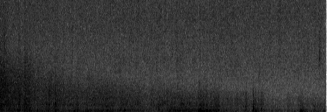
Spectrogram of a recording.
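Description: Thunder-and-rain sound effect: a rolling rumble over a hiss of rain, slowly fading, with louder swells about four and five seconds in, cutting off suddenly at the end.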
